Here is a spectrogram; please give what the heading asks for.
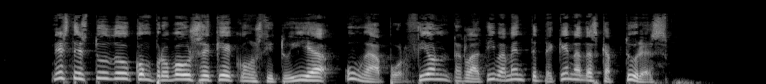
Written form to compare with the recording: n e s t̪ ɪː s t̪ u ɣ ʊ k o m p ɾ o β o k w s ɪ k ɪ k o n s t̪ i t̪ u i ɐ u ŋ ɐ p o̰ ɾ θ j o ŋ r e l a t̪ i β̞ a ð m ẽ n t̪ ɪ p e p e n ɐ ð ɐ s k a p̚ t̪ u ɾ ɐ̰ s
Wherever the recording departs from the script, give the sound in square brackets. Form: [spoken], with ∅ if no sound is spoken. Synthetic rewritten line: n e s t̪ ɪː s t̪ u [ð] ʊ k o m p ɾ o β o [∅] w s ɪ k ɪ k o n s t̪ i t̪ u i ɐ u ŋ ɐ p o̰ ɾ θ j o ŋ r e l a t̪ i β̞ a [∅] m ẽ n t̪ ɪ p e [k] e n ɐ ð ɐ s k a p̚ t̪ u ɾ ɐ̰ s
